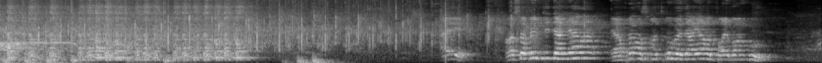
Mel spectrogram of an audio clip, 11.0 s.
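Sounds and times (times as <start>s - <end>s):
audience applauding: 0.0s - 8.0s
speech: 6.9s - 10.4s.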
